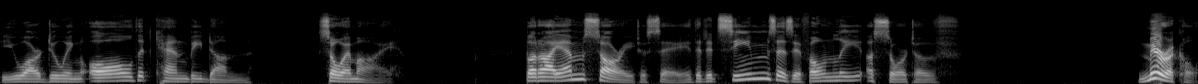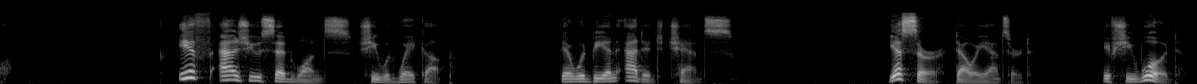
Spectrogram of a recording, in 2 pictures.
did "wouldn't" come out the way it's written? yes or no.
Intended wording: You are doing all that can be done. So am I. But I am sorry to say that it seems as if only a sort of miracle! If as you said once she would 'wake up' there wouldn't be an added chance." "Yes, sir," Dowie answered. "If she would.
no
